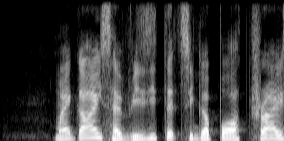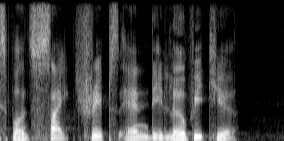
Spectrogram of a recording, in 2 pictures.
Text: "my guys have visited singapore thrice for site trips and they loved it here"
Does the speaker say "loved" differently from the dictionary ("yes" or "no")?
yes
